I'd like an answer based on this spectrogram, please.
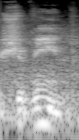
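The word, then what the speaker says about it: שבעים: The word is pronounced in the Hebrew shavim.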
